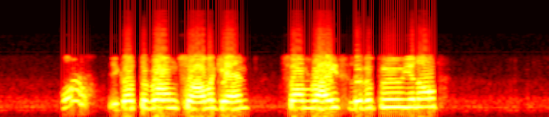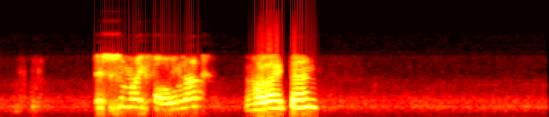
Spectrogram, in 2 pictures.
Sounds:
speech

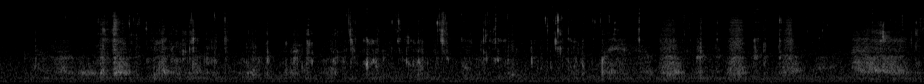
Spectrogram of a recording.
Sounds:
chewing, inside a small room

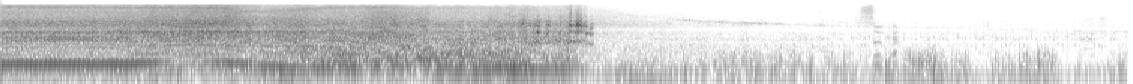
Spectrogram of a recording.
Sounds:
speech, skidding, car, vehicle, motor vehicle (road)

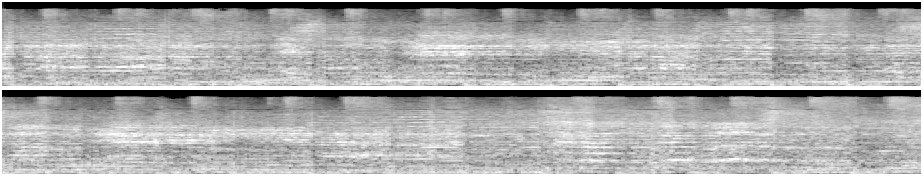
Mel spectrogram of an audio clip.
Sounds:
music

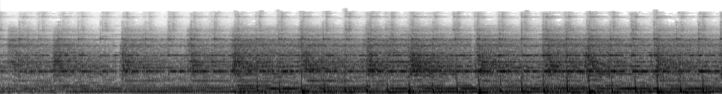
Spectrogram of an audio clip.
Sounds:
music

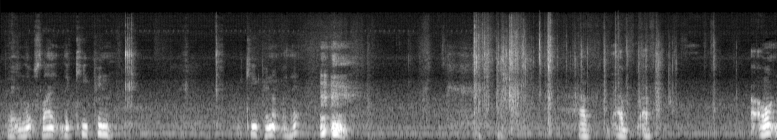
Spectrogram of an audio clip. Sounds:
inside a small room, speech

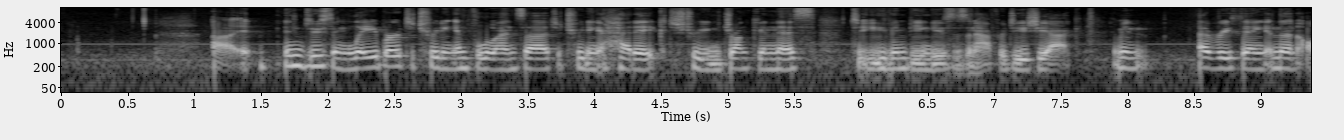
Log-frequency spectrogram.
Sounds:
inside a large room or hall, speech

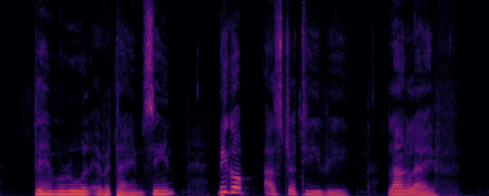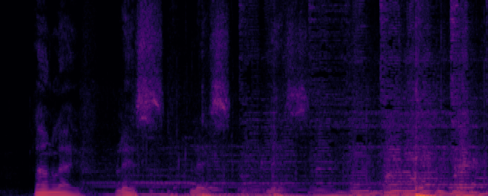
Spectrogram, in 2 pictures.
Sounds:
music, speech

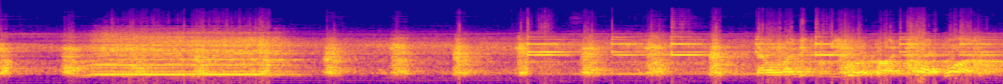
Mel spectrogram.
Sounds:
speech, vehicle, engine

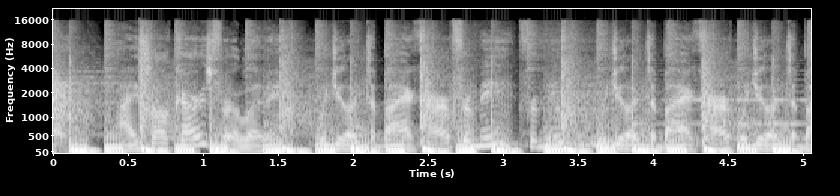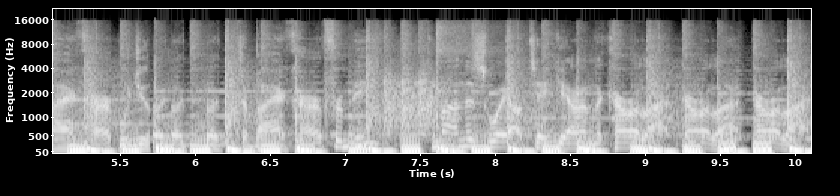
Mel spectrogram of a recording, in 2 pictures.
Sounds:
music, speech

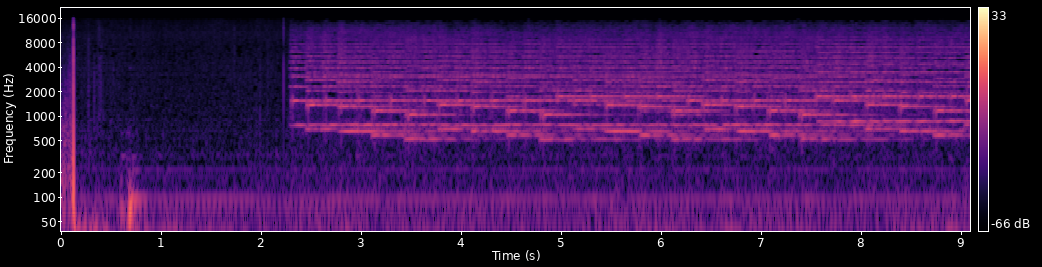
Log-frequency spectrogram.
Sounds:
music, theme music

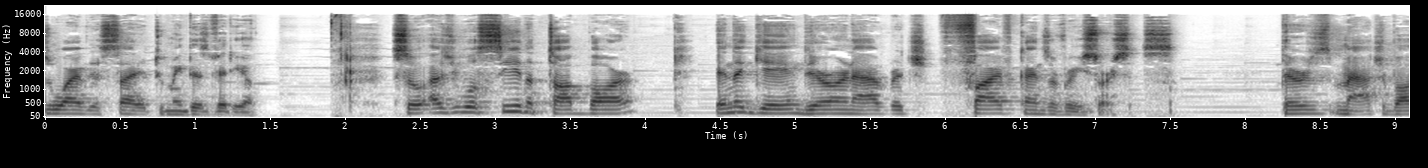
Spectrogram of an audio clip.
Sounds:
speech

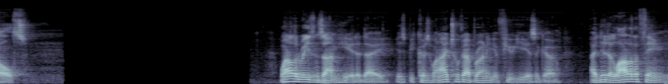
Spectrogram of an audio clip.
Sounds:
inside a small room, speech

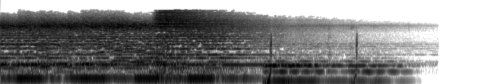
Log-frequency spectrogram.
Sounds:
music

